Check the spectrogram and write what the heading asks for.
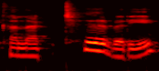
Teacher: my length and my stress is on the third syllable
